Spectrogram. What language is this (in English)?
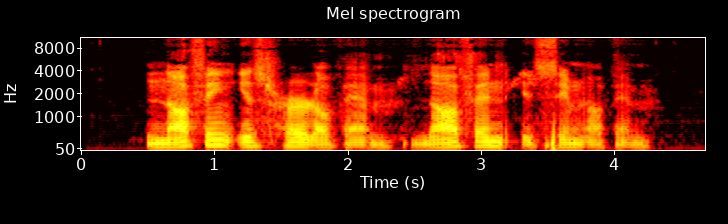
English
